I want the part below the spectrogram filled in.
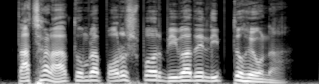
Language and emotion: Bengali, neutral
